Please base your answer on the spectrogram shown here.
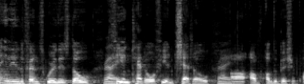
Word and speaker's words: fianchetto: You say fianchetto, I say fianchetto. Yes. Because I know my Italian is better than your Italian. Because in Italian, the proper pronunciation is fianchetto.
